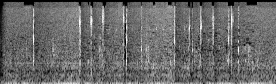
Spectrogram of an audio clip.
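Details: A sperm whale recorded underwater off Ibiza in the western Balearics, Spain, produces crisp, dry clicks, some isolated and some in quick clusters, over a steady undersea hiss; click patterns reportedly differ between populations like regional accents.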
